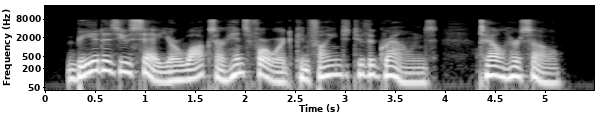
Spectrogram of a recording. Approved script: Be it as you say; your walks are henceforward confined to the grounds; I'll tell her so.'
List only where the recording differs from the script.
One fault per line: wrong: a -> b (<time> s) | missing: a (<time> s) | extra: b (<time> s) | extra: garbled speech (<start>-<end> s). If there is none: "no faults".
missing: I'll (3.9 s)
